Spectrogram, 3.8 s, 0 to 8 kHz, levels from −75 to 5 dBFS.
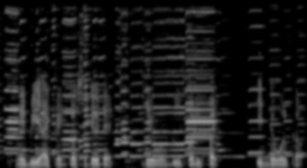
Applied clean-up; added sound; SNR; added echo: classical method log-MMSE.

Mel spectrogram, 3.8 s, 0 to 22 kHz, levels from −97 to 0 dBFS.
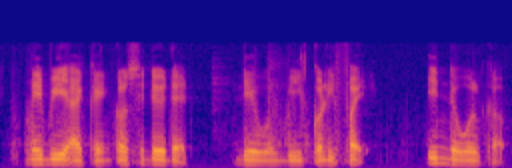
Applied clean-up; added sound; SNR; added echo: none; none; none; none.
